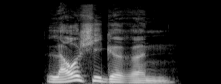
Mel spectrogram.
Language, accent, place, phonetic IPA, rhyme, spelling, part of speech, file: German, Germany, Berlin, [ˈlaʊ̯ʃɪɡəʁən], -aʊ̯ʃɪɡəʁən, lauschigeren, adjective, De-lauschigeren.ogg
- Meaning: inflection of lauschig: 1. strong genitive masculine/neuter singular comparative degree 2. weak/mixed genitive/dative all-gender singular comparative degree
